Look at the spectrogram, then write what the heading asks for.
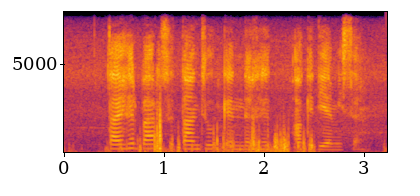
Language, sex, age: Afrikaans, female, 20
